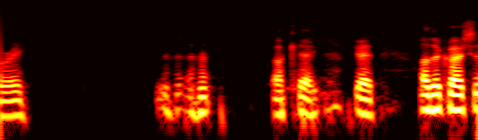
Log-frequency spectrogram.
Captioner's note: laughs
